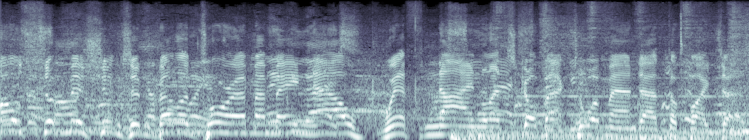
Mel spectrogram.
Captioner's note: applause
